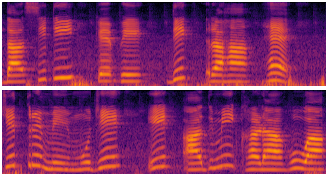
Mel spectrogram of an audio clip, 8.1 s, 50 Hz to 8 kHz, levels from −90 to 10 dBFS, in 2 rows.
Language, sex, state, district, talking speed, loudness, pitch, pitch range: Hindi, female, Madhya Pradesh, Katni, 95 wpm, -18 LUFS, 235 Hz, 220-315 Hz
